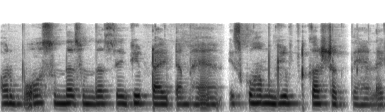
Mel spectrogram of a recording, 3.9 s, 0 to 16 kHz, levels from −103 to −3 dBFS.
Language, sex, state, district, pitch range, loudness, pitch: Hindi, female, Delhi, New Delhi, 185-205 Hz, -16 LUFS, 195 Hz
